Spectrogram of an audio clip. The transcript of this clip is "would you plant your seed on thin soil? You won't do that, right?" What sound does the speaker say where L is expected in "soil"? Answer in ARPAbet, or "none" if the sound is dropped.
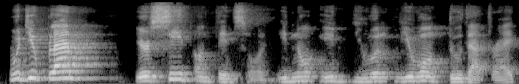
W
